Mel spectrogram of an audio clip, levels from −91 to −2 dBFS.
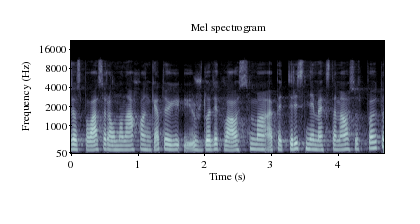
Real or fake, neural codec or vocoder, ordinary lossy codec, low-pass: real; none; Opus, 64 kbps; 10.8 kHz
